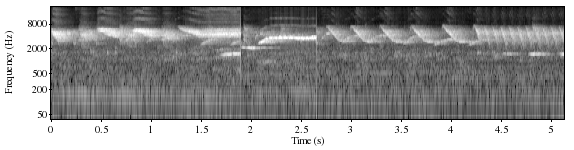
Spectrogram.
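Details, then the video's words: Magpie-robin hand-raised from a fledgling sings fluent isian fill-ins: a buzzy high phrase, a pure sustained whistle, then a series of about five sweeping notes ending in a fast trill. "Burung murai rawatan dari trotol hasilnya lebih maksimal isian faseh2"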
